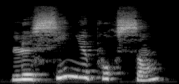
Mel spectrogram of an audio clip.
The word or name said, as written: signe pour cent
